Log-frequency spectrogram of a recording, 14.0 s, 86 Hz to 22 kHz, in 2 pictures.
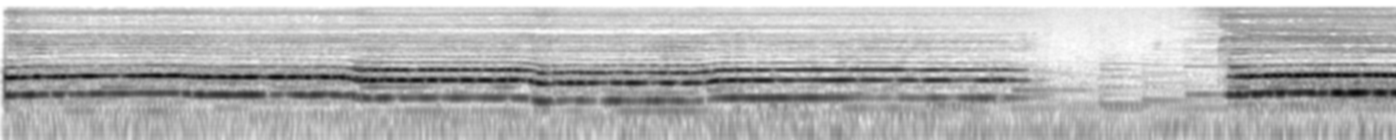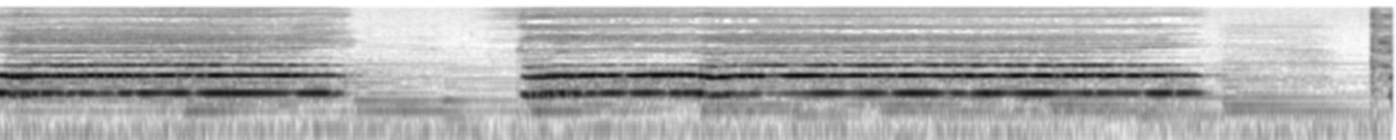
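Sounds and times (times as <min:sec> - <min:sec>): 
soprano singing: 0:00.0 - 0:13.9.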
